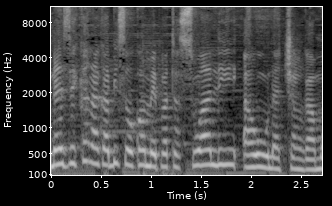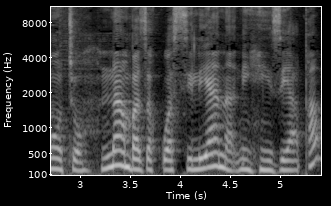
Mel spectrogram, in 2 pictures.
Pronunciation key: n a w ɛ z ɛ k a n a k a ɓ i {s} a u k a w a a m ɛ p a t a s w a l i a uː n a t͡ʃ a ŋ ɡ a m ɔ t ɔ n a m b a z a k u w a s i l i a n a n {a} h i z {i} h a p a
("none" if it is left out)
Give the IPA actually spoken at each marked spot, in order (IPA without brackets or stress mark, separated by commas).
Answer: s, i, i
